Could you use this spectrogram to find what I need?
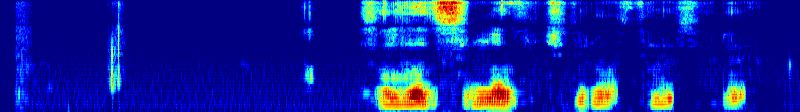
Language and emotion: Russian, neutral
